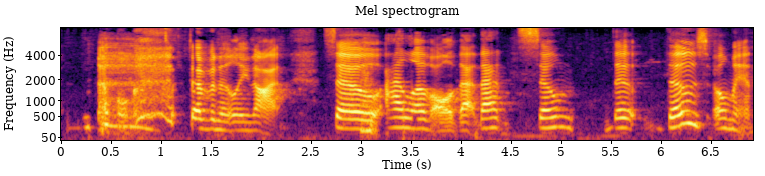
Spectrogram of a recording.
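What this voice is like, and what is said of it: Voice giving out, hoarse. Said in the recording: “I'm losing my voice.”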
